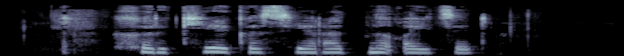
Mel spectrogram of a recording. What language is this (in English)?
Abkhazian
